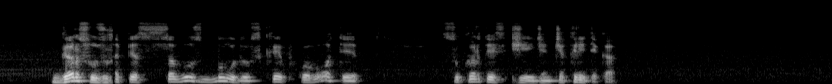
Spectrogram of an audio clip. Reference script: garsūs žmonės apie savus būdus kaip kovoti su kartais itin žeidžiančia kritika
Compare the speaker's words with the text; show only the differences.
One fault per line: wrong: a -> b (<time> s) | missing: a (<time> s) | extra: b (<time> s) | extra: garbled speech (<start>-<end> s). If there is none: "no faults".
missing: žmonės (1.0 s)
missing: itin (5.1 s)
